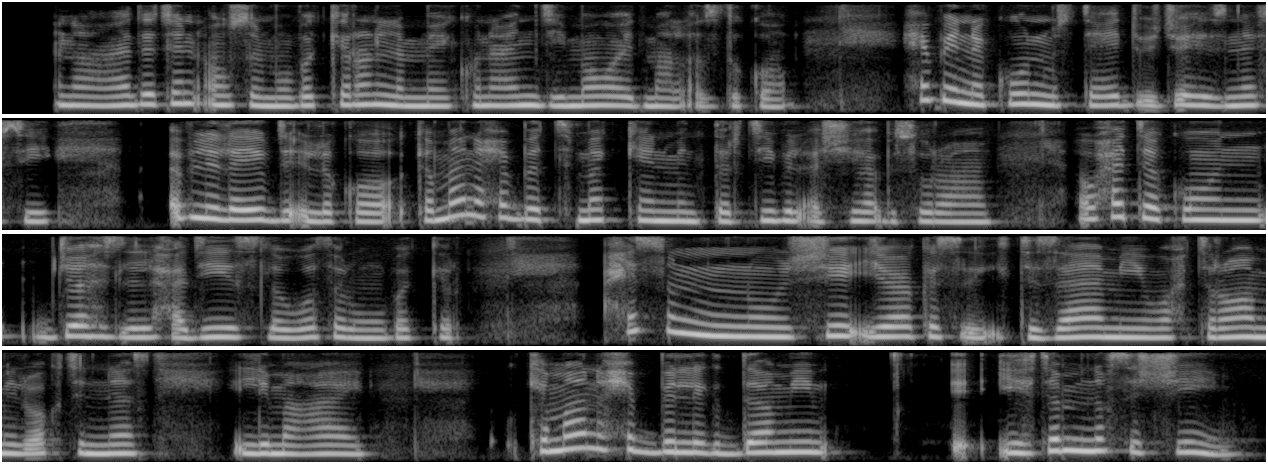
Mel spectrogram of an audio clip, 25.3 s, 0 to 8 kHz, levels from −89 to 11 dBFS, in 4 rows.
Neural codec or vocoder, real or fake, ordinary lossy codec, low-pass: none; real; MP3, 64 kbps; 7.2 kHz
